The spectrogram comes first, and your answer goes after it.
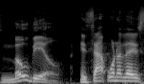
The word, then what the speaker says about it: Mobile: But the town in Alabama that's spelled Mobile is pronounced Mobile.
